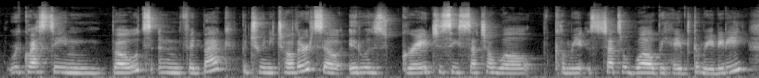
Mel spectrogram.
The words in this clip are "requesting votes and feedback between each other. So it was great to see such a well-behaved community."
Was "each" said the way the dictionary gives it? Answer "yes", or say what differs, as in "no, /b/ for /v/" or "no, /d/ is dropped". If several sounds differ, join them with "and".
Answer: yes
